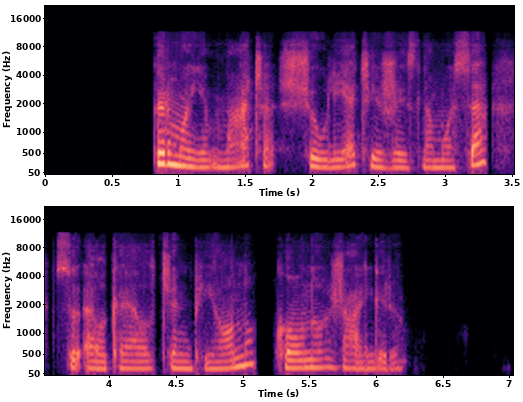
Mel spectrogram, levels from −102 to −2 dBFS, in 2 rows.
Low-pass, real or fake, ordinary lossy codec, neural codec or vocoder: 10.8 kHz; fake; Opus, 16 kbps; codec, 24 kHz, 0.9 kbps, WavTokenizer, medium speech release version 2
